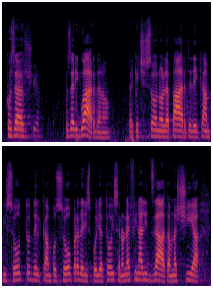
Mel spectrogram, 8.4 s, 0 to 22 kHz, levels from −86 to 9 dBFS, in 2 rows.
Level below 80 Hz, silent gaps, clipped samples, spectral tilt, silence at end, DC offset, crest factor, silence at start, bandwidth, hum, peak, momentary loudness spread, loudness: -64 dBFS; none; under 0.1%; -4 dB/octave; 0.05 s; under 0.1%; 20 dB; 0.1 s; 15.5 kHz; none; -12 dBFS; 13 LU; -33 LUFS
